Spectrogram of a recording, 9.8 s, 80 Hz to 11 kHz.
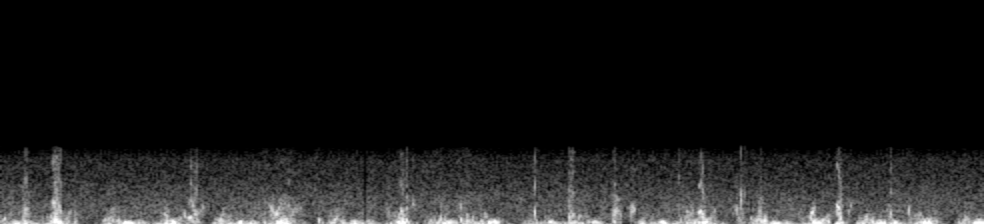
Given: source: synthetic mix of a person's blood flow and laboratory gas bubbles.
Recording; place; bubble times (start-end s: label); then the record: Doppler ultrasound of blood flow; precordium
0.20-0.28 s: bubbles
0.44-0.65 s: bubbles
0.72-0.78 s: bubbles
1.61-1.70 s: bubbles
1.80-2.04 s: bubbles
2.48-2.54 s: bubbles
2.57-3.03 s: bubbles
3.15-3.25 s: bubbles
3.85-3.91 s: bubbles
3.96-4.16 s: bubbles
4.32-4.84 s: bubbles
5.30-5.40 s: bubbles
5.64-5.83 s: bubbles
6.09-6.22 s: bubbles
6.27-6.36 s: bubbles
6.74-7.16 s: bubbles
7.33-7.47 s: bubbles
7.56-7.68 s: bubbles
8.33-8.54 s: bubbles
8.72-8.99 s: bubbles
9.05-9.12 s: bubbles
9.62-9.67 s: bubbles
9.83-9.85 s: bubbles
From the record:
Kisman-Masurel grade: 242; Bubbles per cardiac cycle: several, 3 to 8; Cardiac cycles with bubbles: 100%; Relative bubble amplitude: moderate (0.250 to 0.450); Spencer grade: 3 (all of the cardiac periods contain showers or single bubble signals, but not dominating or overriding the cardiac motion signals); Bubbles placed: only in the low amplitude regions of the cardiac cycle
